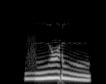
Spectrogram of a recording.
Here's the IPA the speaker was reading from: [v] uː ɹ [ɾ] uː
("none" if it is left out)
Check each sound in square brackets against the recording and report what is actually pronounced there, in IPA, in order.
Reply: v, ɾ

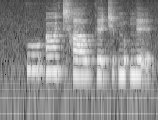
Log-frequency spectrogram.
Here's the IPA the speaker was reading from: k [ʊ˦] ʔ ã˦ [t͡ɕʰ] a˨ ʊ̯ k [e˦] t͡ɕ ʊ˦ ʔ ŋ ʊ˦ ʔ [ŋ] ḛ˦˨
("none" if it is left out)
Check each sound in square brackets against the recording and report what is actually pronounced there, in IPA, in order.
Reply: u˦, t͡ɕʰ, e˨, ŋ

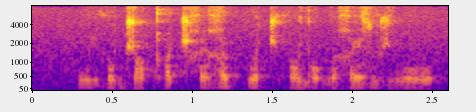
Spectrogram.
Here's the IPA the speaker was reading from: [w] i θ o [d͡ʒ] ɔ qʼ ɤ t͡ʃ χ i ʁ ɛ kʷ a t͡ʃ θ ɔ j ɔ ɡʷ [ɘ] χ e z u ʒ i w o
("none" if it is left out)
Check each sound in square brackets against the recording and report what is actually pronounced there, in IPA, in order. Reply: w, d͡ʒ, ɛ

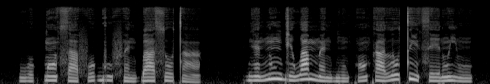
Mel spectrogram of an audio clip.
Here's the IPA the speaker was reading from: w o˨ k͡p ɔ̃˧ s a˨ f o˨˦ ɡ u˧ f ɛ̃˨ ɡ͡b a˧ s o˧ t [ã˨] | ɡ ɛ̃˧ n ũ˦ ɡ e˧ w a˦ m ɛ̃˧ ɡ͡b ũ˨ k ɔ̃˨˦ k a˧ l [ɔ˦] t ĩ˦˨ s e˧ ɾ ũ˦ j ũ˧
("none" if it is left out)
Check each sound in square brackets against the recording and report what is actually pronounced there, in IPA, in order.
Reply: ã˨, o˦

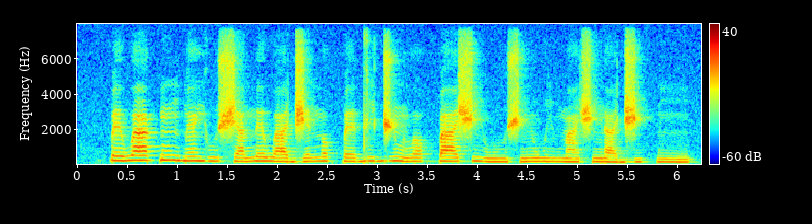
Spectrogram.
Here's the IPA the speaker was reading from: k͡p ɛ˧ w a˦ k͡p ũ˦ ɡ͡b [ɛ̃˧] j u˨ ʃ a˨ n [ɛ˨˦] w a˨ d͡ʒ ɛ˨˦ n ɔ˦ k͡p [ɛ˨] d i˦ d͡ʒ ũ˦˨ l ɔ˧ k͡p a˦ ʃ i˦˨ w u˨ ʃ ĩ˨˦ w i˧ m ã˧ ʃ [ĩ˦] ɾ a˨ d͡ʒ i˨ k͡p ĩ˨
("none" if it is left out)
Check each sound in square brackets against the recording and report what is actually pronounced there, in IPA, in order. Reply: ɛ̃˧, ɛ˧, ɛ˧, ĩ˧

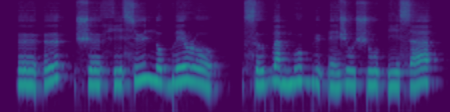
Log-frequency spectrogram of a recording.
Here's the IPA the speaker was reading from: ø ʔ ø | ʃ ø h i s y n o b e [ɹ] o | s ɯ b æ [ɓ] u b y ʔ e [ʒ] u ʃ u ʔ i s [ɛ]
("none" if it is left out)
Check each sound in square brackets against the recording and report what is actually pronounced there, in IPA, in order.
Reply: ɹ, m, ʒ, æ

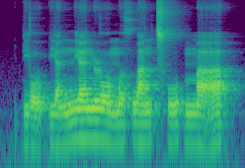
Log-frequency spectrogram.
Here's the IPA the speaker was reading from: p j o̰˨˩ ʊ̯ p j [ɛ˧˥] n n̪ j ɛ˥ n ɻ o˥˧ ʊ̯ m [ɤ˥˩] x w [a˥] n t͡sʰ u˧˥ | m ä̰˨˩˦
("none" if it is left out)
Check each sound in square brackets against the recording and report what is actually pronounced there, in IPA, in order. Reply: ɛ˧˥, ɤ˥˩, a˥

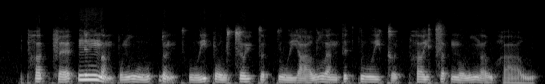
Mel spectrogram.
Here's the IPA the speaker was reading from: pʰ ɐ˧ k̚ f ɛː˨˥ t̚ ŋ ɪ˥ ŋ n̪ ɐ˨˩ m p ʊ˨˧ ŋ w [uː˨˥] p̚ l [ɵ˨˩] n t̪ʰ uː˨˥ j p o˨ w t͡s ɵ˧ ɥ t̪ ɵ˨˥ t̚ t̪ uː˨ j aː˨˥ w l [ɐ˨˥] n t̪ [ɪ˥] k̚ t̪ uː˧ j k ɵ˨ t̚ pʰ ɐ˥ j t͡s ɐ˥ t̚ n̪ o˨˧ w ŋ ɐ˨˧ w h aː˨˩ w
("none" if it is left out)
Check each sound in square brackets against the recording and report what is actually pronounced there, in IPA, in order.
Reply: uː˨˥, ɵ˨˩, ɐ˧, ɪ˥

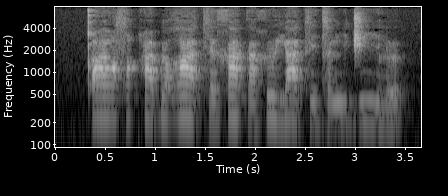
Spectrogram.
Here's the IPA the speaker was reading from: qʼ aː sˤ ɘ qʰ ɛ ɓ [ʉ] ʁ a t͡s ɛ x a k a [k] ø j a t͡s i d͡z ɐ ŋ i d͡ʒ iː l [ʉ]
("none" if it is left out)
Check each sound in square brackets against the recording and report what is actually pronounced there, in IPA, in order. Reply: ø, x, ø

